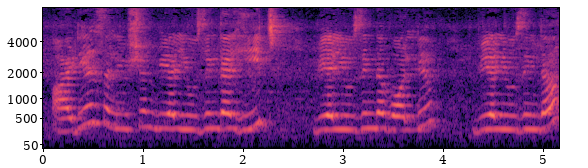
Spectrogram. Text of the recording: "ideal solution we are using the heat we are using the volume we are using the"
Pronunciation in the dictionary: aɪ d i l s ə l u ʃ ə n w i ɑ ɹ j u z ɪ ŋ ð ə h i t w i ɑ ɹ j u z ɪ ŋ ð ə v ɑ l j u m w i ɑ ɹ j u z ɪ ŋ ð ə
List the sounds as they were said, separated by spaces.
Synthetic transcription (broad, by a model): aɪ d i l s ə l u ʃ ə n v i ɑ ɹ j u z ɪ ŋ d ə h i t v i ɑ ɹ j u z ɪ ŋ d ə v ɑ l j u m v i ɑ ɹ j u z ɪ ŋ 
